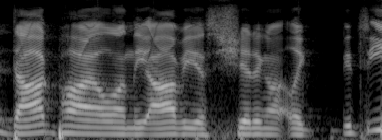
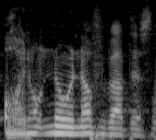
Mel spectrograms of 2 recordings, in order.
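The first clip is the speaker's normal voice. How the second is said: quick self-talk; 3 semitones lower, faster than usual. Retold or imitated. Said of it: "I constantly will be like".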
